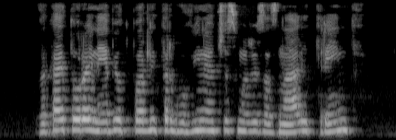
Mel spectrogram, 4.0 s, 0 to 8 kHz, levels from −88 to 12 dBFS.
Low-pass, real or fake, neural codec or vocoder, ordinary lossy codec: 7.2 kHz; real; none; none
